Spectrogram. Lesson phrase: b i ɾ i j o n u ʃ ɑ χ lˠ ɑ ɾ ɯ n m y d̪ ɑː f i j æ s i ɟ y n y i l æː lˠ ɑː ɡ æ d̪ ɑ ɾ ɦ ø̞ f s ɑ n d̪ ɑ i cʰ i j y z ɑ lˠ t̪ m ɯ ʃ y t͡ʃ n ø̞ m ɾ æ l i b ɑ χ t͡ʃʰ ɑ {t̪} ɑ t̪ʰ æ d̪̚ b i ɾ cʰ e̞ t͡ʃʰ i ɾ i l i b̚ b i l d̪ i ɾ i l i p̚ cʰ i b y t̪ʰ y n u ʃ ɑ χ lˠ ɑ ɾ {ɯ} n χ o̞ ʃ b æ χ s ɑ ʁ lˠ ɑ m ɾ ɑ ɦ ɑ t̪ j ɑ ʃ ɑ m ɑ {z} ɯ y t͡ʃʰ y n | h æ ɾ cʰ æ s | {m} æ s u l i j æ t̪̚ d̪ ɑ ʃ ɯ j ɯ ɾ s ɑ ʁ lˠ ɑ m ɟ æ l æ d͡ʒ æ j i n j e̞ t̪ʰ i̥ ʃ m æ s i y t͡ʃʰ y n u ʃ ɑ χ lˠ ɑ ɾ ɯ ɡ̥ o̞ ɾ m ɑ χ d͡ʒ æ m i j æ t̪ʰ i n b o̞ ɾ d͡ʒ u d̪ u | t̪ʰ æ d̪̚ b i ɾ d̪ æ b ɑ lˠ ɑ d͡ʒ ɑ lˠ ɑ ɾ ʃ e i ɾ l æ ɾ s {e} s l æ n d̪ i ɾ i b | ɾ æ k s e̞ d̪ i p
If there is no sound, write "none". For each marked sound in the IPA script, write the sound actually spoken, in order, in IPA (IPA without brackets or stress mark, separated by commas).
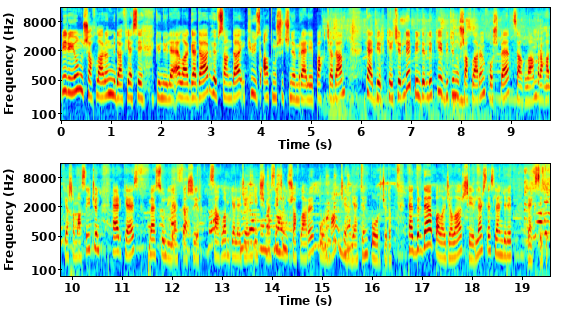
d̪, ɯ, s, m, æ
